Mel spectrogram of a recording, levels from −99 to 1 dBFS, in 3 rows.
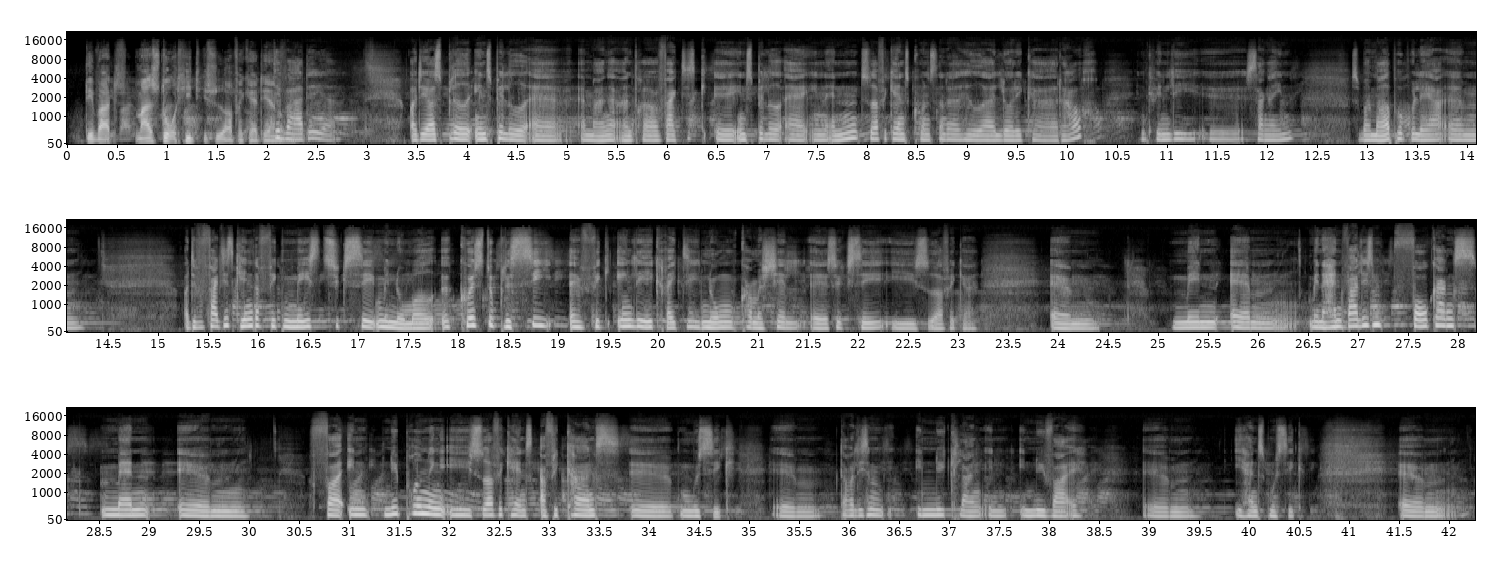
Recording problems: echo of what is said; faint; throughout; 210 ms later, 20 dB below the speech

